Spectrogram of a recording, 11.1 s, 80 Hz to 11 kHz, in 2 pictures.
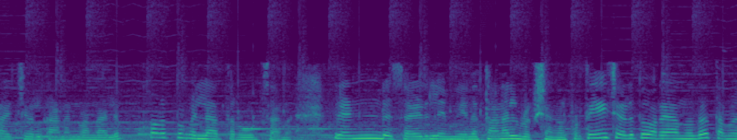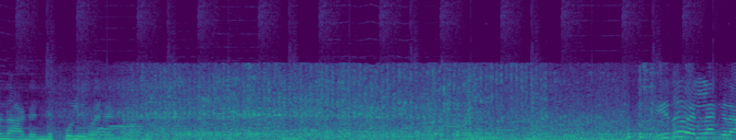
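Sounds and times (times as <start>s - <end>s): tractor diesel engine passing: 5.0s - 11.0s.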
